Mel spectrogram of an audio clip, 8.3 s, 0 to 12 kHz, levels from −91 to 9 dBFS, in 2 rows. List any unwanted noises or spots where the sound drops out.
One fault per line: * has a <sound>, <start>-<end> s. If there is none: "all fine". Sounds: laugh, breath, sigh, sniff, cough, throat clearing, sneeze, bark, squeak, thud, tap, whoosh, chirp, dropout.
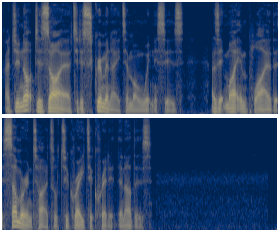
all fine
